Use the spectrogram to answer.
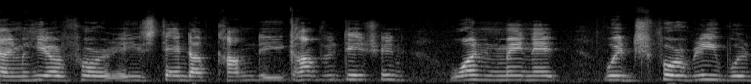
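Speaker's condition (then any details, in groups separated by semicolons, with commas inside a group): Cerebral palsy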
